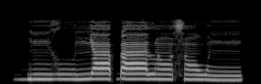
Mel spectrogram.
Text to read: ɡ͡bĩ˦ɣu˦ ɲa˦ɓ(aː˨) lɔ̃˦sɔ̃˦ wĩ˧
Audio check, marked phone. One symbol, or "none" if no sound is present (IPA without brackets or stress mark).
aː˦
